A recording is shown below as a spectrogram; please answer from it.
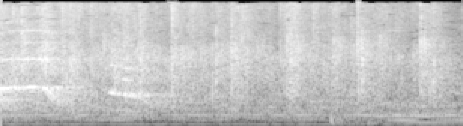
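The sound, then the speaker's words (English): Audience applause at a church gathering, a steady, modest patter of clapping hands that holds at an even level for several seconds without rising into loud cheering. “you guys clap as if you sat on your hand.”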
